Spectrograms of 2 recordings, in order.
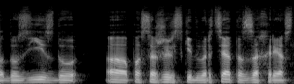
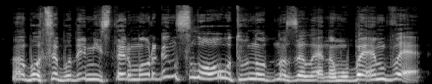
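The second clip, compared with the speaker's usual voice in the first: furious shouting; 14 semitones higher, 8 dB louder than usual. Acted. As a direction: scream at him with each blow. Jack beating and yelling at wolf. (несамовитий лютий крик)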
